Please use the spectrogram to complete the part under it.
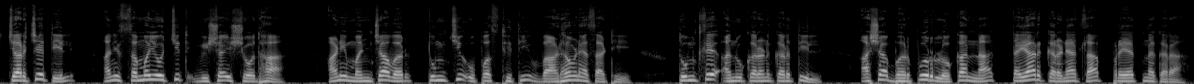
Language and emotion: Marathi, neutral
